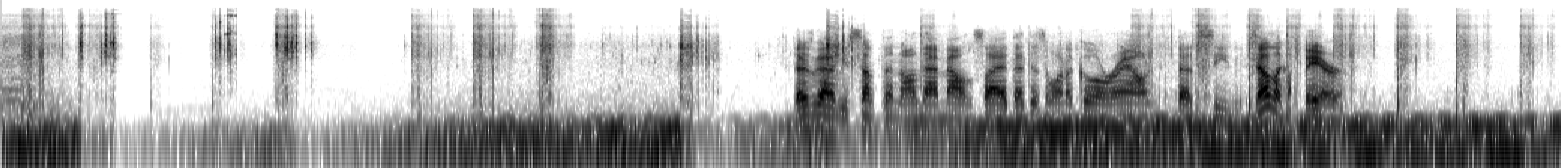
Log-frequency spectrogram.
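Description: Footsteps crunch steadily on grass.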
